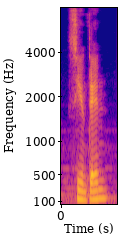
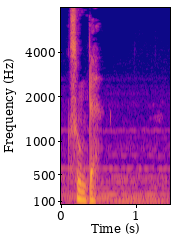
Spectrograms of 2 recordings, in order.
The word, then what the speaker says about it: Xunta: Siunten era la versión deformada y eslava que tenía Princhenko de pronunciar Xunta.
